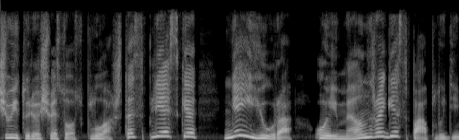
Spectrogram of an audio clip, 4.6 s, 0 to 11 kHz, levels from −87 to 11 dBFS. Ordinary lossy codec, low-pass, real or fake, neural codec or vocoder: AAC, 64 kbps; 9.9 kHz; real; none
